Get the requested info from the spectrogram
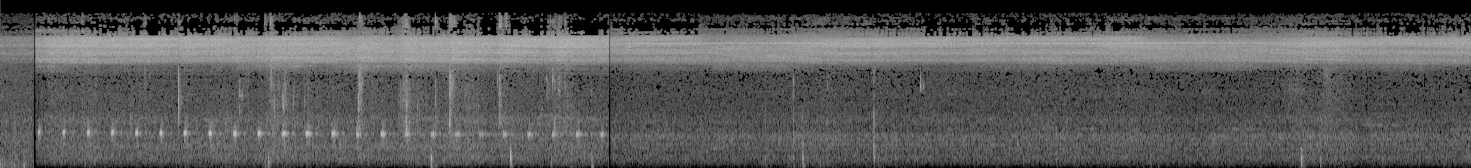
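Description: Steady high-pitched drone of an insect chorus. For the first twelve seconds a repeated piping note sounds about three times a second, falling slightly in pitch, with a few faint clicks scattered through.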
